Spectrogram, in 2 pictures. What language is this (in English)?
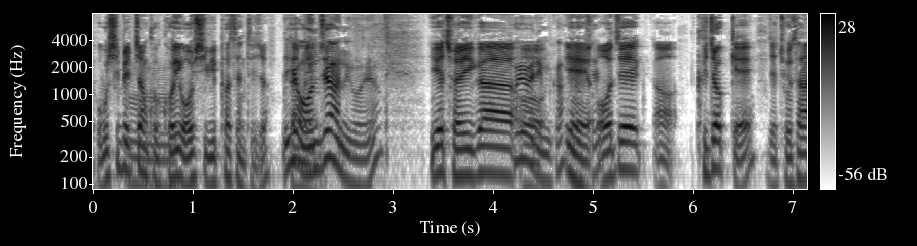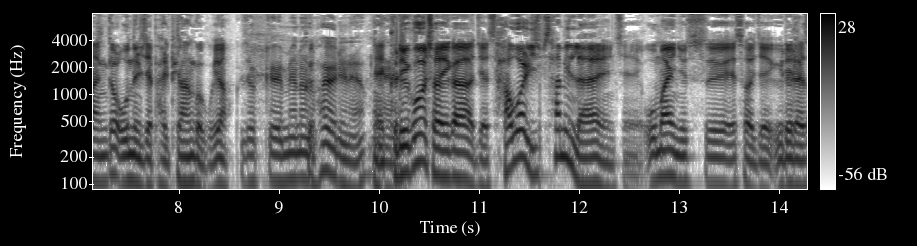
Korean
